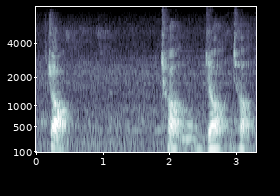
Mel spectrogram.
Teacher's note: এই অগ্রতালু থেকে কিন্তু আবার তালব্য বর্ণগুলো উচ্চারিত হয়, যেমন চ, ছ, জ, ঝ।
